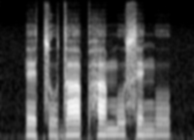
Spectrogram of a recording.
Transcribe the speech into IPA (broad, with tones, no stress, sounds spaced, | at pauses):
ɛ˨ t͡s o˨ d aː˦ pʰ a˦ m o˦ s ɛ˦ ŋ o˦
